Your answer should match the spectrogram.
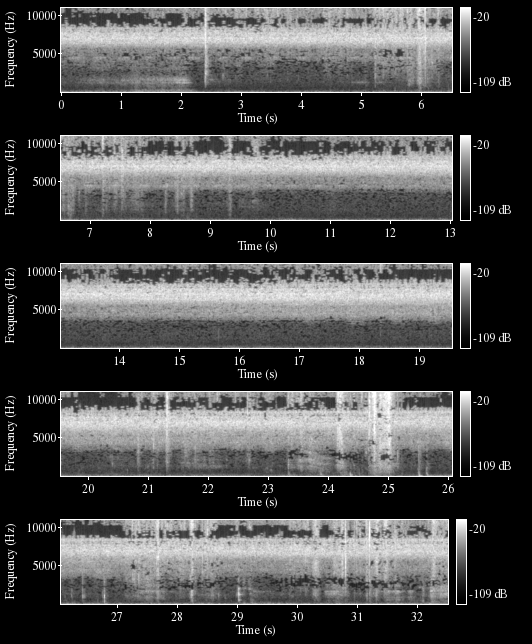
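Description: Faint, steady high-pitched chorus of insects, with scattered soft clicks and rustles that come thickest a few seconds before the end.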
